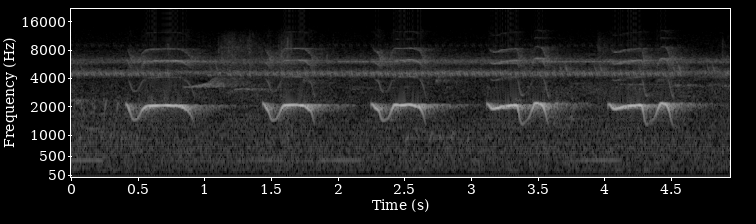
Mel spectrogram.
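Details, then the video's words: A female banded kingfisher calls to the male with clear, dipping whistled notes, about one per second, over a steady high insect drone. "Banded Kingfisher (Female)"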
